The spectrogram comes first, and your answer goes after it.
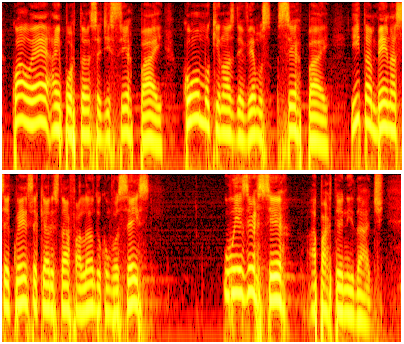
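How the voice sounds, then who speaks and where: A man's fairly high, dark, mellow voice at a very slow pace, with very wide pitch swings and audible room echo. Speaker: pastor. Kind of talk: sermon. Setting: church online Bible school broadcast. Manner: soft-spoken.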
